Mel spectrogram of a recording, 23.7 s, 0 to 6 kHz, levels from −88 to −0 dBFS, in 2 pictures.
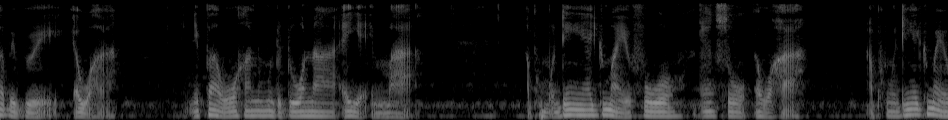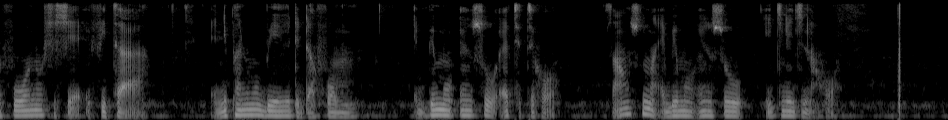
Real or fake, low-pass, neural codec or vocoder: real; 5.4 kHz; none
